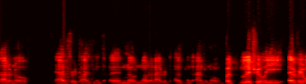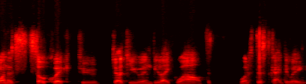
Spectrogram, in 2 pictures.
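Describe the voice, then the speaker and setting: A man speaks with a Bulgarian accent. His pace is moderate. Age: 20s. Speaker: university student. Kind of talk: casual chat. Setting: video call.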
